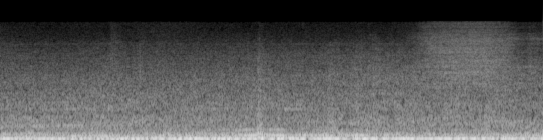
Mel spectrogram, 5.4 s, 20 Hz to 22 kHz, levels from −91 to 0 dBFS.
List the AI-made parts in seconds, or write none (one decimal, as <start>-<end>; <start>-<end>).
0.0-3.0; 4.6-5.4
